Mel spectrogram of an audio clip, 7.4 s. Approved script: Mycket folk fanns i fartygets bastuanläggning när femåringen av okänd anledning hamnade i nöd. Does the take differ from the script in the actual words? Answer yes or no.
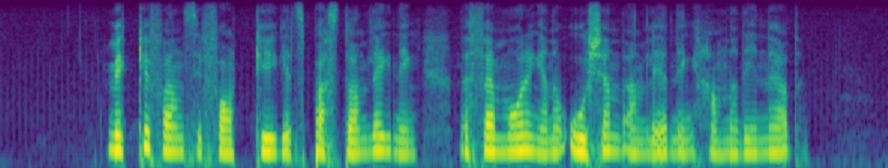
yes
